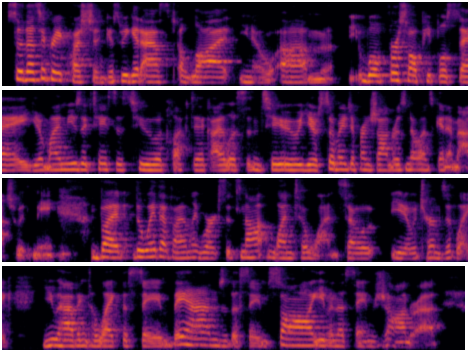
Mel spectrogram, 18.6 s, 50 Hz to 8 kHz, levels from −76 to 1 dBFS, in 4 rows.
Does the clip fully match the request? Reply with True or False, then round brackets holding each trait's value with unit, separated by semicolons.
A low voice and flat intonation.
False (205 Hz; 2.2 semitones)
